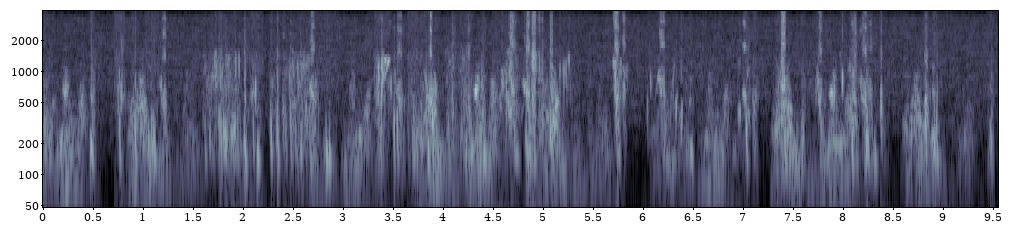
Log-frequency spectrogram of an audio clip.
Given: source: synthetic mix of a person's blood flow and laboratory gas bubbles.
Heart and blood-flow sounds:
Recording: Doppler ultrasound of blood flow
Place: precordium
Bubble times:
0.00-0.14 s: bubbles
0.46-0.55 s: bubbles
0.72-0.98 s: bubbles
1.02-1.28 s: bubbles
1.60-2.21 s: bubbles
2.26-2.96 s: bubbles
3.31-3.99 s: bubbles
4.03-4.32 s: bubbles
4.38-4.46 s: bubbles
4.50-5.31 s: bubbles
5.70-5.86 s: bubbles
6.03-6.53 s: bubbles
6.94-7.17 s: bubbles
7.30-7.50 s: bubbles
7.58-7.64 s: bubbles
7.72-7.83 s: bubbles
7.98-8.47 s: bubbles
8.80-8.99 s: bubbles
9.45-9.53 s: bubbles
From the record:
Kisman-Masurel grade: 342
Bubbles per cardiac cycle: rolling drumbeat, 9 or more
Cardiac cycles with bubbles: 100%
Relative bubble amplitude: moderate (0.250 to 0.450)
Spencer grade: 3 (all of the cardiac periods contain showers or single bubble signals, but not dominating or overriding the cardiac motion signals)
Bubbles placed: only in the low amplitude regions of the cardiac cycle

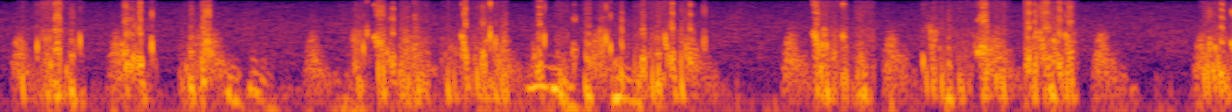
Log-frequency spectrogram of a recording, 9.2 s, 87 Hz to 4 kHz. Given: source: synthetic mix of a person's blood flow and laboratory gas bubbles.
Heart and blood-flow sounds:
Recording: Doppler ultrasound of blood flow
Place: subclavian vein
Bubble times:
0.12-0.22 s: bubbles
0.24-0.65 s: bubbles
0.89-1.18 s: bubbles
1.33-1.61 s: bubbles
2.60-3.23 s: bubbles
3.30-3.82 s: bubbles
3.98-4.12 s: bubbles
4.16-4.70 s: bubbles
4.74-5.31 s: bubbles
6.08-6.56 s: bubbles
6.89-7.57 s: bubbles
7.68-8.10 s: bubbles
9.00-9.25 s: bubbles
From the record:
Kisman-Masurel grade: 333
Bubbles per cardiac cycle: rolling drumbeat, 9 or more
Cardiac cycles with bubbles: 50 to 99%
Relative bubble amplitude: loud (0.450 to 0.775)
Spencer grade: 3 (all of the cardiac periods contain showers or single bubble signals, but not dominating or overriding the cardiac motion signals)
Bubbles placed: anywhere in the cardiac cycle

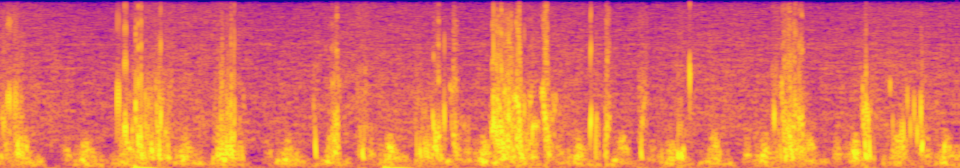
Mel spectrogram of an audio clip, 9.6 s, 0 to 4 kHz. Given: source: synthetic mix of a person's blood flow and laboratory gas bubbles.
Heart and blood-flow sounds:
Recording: Doppler ultrasound of blood flow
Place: precordium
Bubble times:
0.00-0.29 s: bubbles
1.17-1.76 s: bubbles
2.17-2.49 s: bubbles
3.16-3.24 s: bubbles
3.33-3.45 s: bubbles
3.59-3.71 s: bubbles
4.17-4.75 s: bubbles
4.92-5.61 s: bubbles
5.90-6.04 s: bubbles
6.07-6.15 s: bubbles
6.41-6.51 s: bubbles
6.77-6.97 s: bubbles
7.75-8.12 s: bubbles
8.63-8.78 s: bubbles
8.89-9.30 s: bubbles
From the record:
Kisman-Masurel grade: 243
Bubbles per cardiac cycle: several, 3 to 8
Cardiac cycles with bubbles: 100%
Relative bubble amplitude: loud (0.450 to 0.775)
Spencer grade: 3 (all of the cardiac periods contain showers or single bubble signals, but not dominating or overriding the cardiac motion signals)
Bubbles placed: only in the low amplitude regions of the cardiac cycle

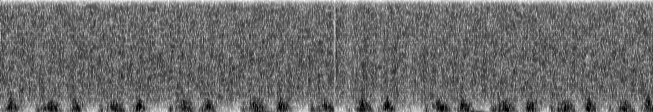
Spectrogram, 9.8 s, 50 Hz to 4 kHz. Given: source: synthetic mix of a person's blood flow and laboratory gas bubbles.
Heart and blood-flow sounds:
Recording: Doppler ultrasound of blood flow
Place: precordium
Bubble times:
no bubbles
From the record:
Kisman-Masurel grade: 000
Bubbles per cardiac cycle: 0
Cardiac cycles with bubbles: 0%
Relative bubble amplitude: no bubbles discernible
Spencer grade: 0 (complete lack of bubble signals)

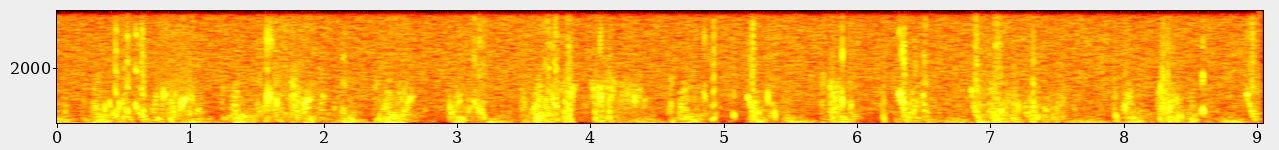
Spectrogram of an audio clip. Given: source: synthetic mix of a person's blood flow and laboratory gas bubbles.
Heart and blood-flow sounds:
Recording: Doppler ultrasound of blood flow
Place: precordium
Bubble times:
0.35-0.74 s: bubbles
0.79-1.12 s: bubbles
1.35-1.97 s: bubbles
2.12-2.31 s: bubbles
2.42-2.73 s: bubbles
2.95-3.26 s: bubbles
3.50-4.47 s: bubbles
4.87-5.02 s: bubbles
5.07-5.15 s: bubbles
5.19-5.57 s: bubbles
5.81-6.04 s: bubbles
6.19-6.60 s: bubbles
6.85-7.59 s: bubbles
7.94-8.08 s: bubbles
8.15-8.67 s: bubbles
8.92-9.06 s: bubbles
From the record:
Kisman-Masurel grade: 343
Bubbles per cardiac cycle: rolling drumbeat, 9 or more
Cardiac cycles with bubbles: 100%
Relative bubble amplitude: loud (0.450 to 0.775)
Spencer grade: 3 (all of the cardiac periods contain showers or single bubble signals, but not dominating or overriding the cardiac motion signals)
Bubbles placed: anywhere in the cardiac cycle

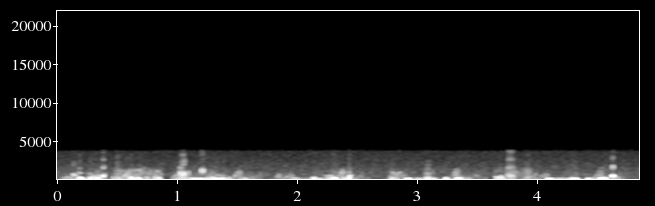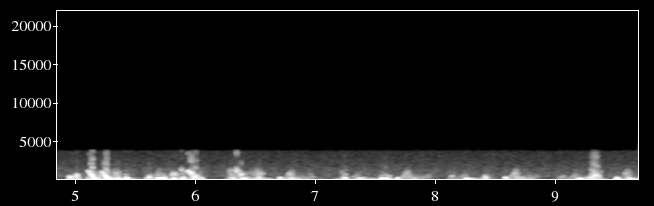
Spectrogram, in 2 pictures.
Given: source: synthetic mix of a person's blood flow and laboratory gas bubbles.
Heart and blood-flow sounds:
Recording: Doppler ultrasound of blood flow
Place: precordium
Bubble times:
0.00-0.40 s: bubbles
0.45-0.89 s: bubbles
0.97-1.43 s: bubbles
2.10-2.48 s: bubbles
2.76-2.86 s: bubbles
3.06-3.19 s: bubbles
3.63-3.95 s: bubbles
4.25-4.37 s: bubbles
4.50-4.67 s: bubbles
4.92-5.47 s: bubbles
5.56-6.09 s: bubbles
6.25-6.58 s: bubbles
7.20-7.29 s: bubbles
7.51-7.64 s: bubbles
8.38-8.49 s: bubbles
9.18-9.39 s: bubbles
From the record:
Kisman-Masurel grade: 243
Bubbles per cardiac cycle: several, 3 to 8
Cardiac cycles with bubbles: 100%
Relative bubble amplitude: loud (0.450 to 0.775)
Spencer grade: 3 (all of the cardiac periods contain showers or single bubble signals, but not dominating or overriding the cardiac motion signals)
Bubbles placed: anywhere in the cardiac cycle

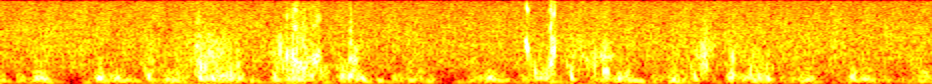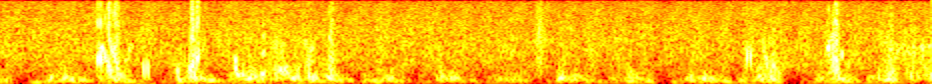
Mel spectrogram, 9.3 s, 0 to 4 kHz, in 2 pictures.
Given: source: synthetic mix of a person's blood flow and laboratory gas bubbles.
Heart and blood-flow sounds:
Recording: Doppler ultrasound of blood flow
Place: precordium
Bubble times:
0.70-0.81 s: bubbles
0.86-1.23 s: bubbles
1.35-1.81 s: bubbles
2.59-3.17 s: bubbles
3.42-3.59 s: bubbles
3.63-3.88 s: bubbles
5.12-5.44 s: bubbles
5.52-5.70 s: bubbles
5.80-6.26 s: bubbles
6.29-6.38 s: bubbles
8.36-8.60 s: bubbles
8.78-8.92 s: bubbles
9.03-9.32 s: bubbles
From the record:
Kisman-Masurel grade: 232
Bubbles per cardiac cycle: several, 3 to 8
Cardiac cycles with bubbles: 50 to 99%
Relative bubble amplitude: moderate (0.250 to 0.450)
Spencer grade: 3 (all of the cardiac periods contain showers or single bubble signals, but not dominating or overriding the cardiac motion signals)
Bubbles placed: anywhere in the cardiac cycle

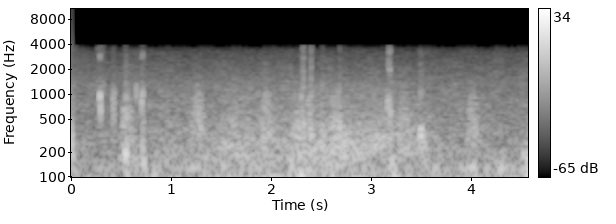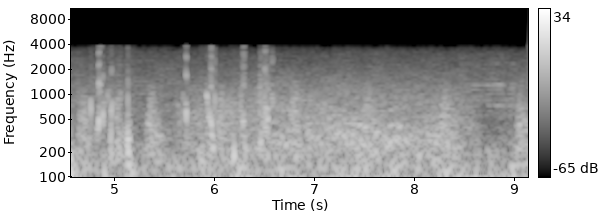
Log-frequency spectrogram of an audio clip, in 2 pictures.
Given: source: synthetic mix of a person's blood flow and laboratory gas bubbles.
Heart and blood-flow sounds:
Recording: Doppler ultrasound of blood flow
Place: subclavian vein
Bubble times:
0.00-0.05 s: bubbles
0.25-0.33 s: bubbles
0.40-0.45 s: bubbles
0.51-0.59 s: bubbles
0.62-0.75 s: bubbles
2.28-2.44 s: bubbles
2.48-2.55 s: bubbles
2.66-2.75 s: bubbles
3.15-3.23 s: bubbles
3.46-3.57 s: bubbles
4.75-5.20 s: bubbles
5.67-5.76 s: bubbles
5.83-6.04 s: bubbles
6.14-6.35 s: bubbles
6.43-6.61 s: bubbles
From the record:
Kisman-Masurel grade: 221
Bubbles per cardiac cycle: several, 3 to 8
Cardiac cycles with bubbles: 10 to 50%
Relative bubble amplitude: barely perceptible (0.100 to 0.250)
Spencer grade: 2 (many but less than half of the cardiac periods contain bubble signals, singularly or in groups)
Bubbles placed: anywhere in the cardiac cycle

